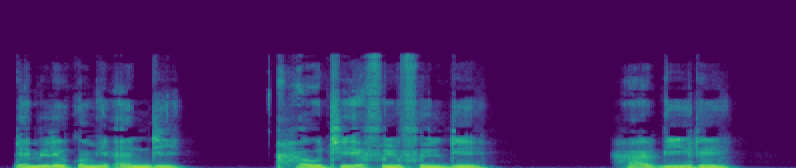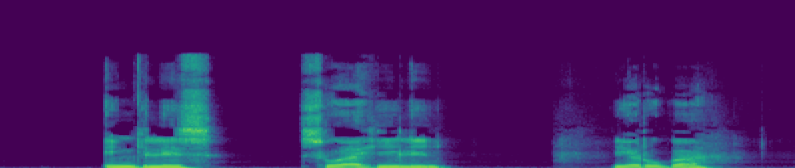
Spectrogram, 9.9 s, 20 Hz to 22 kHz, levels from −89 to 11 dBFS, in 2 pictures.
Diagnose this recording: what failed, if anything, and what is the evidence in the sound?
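Codec stage: the speech has nothing above 14.9 kHz throughout, so it's likely low-bitrate audio saved at a high bitrate. Re-encoding can't restore that missing top end.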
